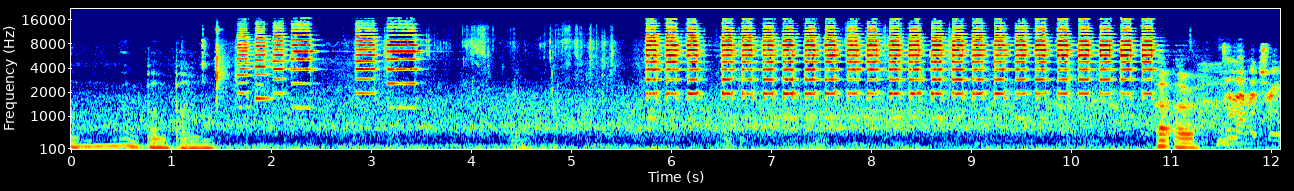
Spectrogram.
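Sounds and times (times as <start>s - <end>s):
outdoor rumble: 0.0s - 12.0s
electronic high beeps: 1.6s - 3.6s, 5.8s - 11.0s.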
